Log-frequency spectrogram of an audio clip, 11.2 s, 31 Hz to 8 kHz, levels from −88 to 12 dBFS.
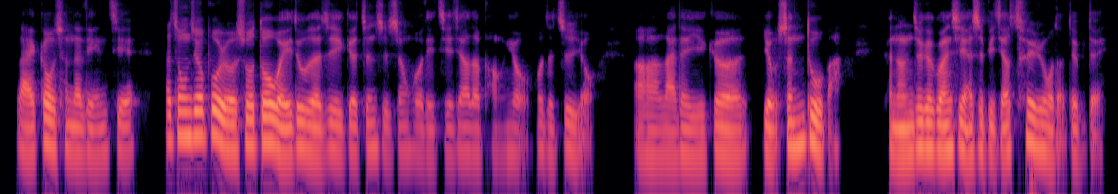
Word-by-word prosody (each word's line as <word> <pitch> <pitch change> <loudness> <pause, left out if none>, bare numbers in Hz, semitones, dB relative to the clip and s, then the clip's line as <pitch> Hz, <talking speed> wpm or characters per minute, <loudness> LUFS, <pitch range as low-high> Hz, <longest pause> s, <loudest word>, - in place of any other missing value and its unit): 来 105 -2 0
构 130 +3 +3
成 115 -1 -3
的 105 - 0
连 100 0 -6
接。 110 +2 -5 0.3
那 150 - -1
终 165 +2 +3
究 165 0 +5
不 165 0 +5
如 120 -5 +6
说 130 +4 +2
多 140 +1 +6
维 100 -5 +6
度 120 +1 +1
的 105 -2 +3
这 110 +2 -3
个 105 +1 -3
真 120 +3 -7
实 110 -3 -7
生 110 +1 -7
活 105 -1 -8
里 100 -1 -10
结 100 +1 -8
交 105 +1 -5
的 105 -1 -4
朋 95 +1 -17
友 105 -1 -9
或 120 - -10
者 100 - -9
挚 110 +2 -5
友， - - -10 0.4
啊， 100 -1 -4
来 95 0 -3
得 100 +1 -4
一 95 0 -5
个 100 -1 0
有 100 -3 +1
深 125 +2 +1
度 140 -5 +5
吧。 - - -11 0.4
可 - - -9
能 100 0 +3
这 120 +2 +3
个 120 -1 +4
关 115 -1 +4
系 120 +1 +2
还 100 - +1
是 115 +3 0
比 105 - -3
较 105 +2 0
脆 145 +5 0
弱 115 -6 +1
的， - - -8
对 - - -4
不 95 - -18
对？ - - -8
110 Hz, 305 characters per minute, -22 LUFS, 100-120 Hz, 0.4 s, 如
